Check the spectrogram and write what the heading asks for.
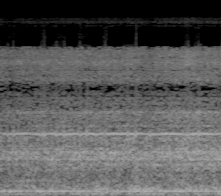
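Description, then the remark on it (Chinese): A hair dryer disguised as a shaver runs steadily the whole time, a constant loud whooshing roar with a faint high whine and low motor hum, no change in level and no voices. “至于这个表面上看是个刮胡刀，其实呢，它是个吹风机。”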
